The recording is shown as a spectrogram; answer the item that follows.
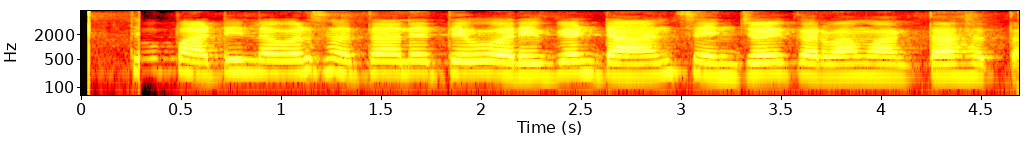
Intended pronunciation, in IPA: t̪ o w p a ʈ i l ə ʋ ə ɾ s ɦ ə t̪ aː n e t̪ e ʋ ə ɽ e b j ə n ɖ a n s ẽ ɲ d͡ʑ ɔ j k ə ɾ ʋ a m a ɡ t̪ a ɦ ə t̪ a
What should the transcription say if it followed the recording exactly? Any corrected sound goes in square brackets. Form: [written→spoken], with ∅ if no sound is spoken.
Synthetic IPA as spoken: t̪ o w p a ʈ i l ə ʋ ə ɾ s ɦ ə t̪ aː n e t̪ e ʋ ə [ɽ→ɾ] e b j ə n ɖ a n s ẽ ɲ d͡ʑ ɔ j k ə ɾ ʋ a m a ɡ t̪ a ɦ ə t̪ a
